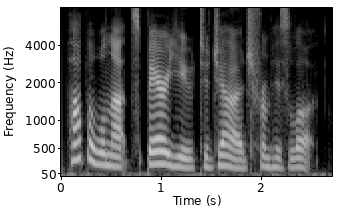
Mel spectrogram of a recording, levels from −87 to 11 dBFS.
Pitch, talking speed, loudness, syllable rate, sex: 190 Hz, 220 wpm, -17 LUFS, 5.2 syllables/s, female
